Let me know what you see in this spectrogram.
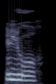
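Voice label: "lourd", French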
